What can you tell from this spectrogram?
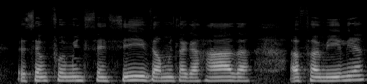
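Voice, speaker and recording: Intonation stays fairly even as the speaker moves along at a moderate pace. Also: woman. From Angola (Luanda). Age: 60s. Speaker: pharmacist and health coach. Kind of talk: interview. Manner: hesitant, many fillers.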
